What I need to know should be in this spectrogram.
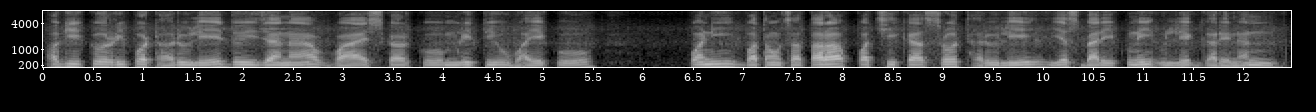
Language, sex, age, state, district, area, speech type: Nepali, male, 60+, West Bengal, Darjeeling, rural, read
